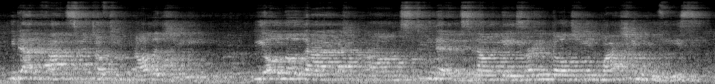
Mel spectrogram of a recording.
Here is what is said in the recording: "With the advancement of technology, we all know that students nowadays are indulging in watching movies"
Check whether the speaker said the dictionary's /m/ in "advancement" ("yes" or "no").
no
